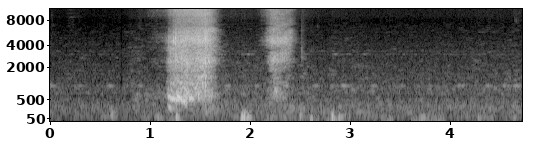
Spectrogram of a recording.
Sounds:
Sniff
